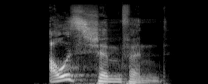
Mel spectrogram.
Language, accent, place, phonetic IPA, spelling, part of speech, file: German, Germany, Berlin, [ˈaʊ̯sˌʃɪmp͡fn̩t], ausschimpfend, verb, De-ausschimpfend.ogg
- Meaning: present participle of ausschimpfen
